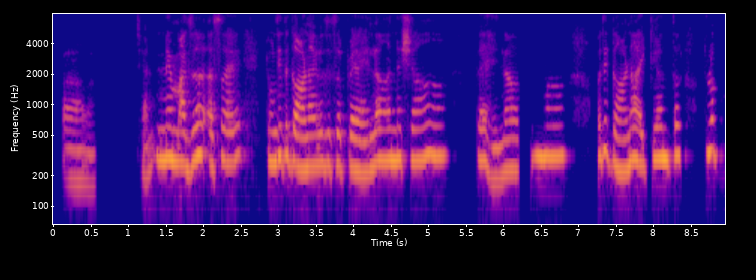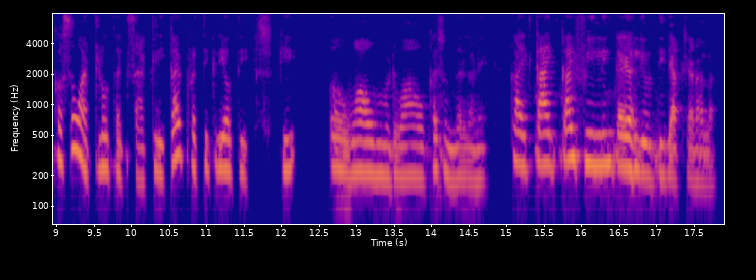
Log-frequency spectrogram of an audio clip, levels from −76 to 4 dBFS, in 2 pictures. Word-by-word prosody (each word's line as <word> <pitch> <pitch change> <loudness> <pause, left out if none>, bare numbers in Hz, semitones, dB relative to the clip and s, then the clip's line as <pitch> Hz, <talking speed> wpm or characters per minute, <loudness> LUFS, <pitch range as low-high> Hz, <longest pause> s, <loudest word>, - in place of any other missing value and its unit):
हां. 180 -3 -7 0.6
छान. - - -9
नाही 295 0 +5
माझं 275 +3 +5
असं 250 +4 -1
आहे, 275 +3 0
की 320 -2 -11
म्हणजे 275 +3 +4
ते - - +3
गाणं 245 -2 +6
आहे 250 +1 +1
तसं 260 0 -1
पेहेला 235 +2 +3 0.2
नशा, 290 0 +1 0.8
पेहेला 230 -5 -1
खुमार. 305 +4 +1 0.5
मग 315 - +2
ते 350 - +3
गाणं 240 +1 +3
ऐकल्यानंतर 295 +4 +3
तुला 335 +2 -1 0.2
कसं 310 +6 +1
वाटलं 265 -6 0
होतं 235 -2 -4
एक्झाक्टली? 210 -4 -7
काय 285 +4 +2
प्रतिक्रिया 240 -1 -2
होती 220 -1 -7 0.4
की 230 +1 -4 0.5
अ, - - -6
वॉव! 215 - -1 0.2
But 195 - -7
wow! 200 0 -5
काय 235 - -3
सुंदर 190 - -6
गाणं 95 - -8
आहे. 185 - -13 0.3
काय 270 -3 +1 0.2
काय 260 0 +4 0.2
काय 285 +1 +4
फीलिंग 260 0 +1
काय 250 -2 +4
आली 235 -1 +3
होती 205 0 -3
त्या - - +1
क्षणाला? 175 -1 -10
250 Hz, 155 wpm, -26 LUFS, 220-285 Hz, 0.8 s, गाणं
